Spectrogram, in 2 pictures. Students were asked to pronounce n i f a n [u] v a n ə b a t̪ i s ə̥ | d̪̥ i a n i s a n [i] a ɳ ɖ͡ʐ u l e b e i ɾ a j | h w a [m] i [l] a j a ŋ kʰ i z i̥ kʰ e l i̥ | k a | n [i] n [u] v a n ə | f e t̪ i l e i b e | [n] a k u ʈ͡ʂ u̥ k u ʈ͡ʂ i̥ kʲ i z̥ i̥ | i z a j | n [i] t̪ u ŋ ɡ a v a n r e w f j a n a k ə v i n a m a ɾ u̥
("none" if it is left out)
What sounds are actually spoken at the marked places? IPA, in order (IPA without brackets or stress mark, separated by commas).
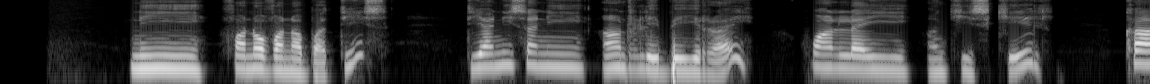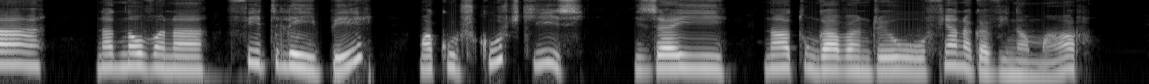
o, i, n, l, a, o, m, a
